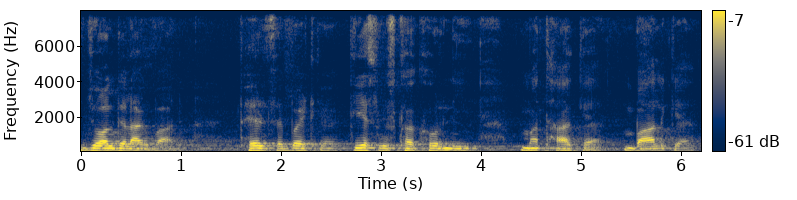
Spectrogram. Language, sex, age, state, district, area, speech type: Maithili, male, 60+, Bihar, Begusarai, rural, spontaneous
